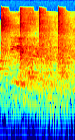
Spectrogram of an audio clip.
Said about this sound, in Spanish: Gracias a la que aplaudió, bájese del pedestal de creerse que usted sirve.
